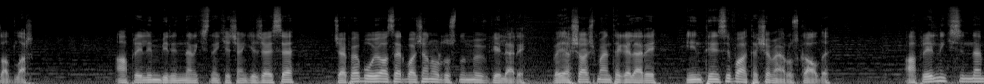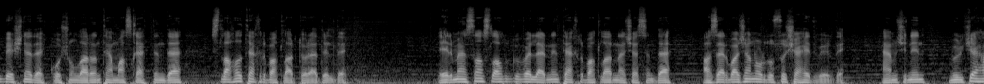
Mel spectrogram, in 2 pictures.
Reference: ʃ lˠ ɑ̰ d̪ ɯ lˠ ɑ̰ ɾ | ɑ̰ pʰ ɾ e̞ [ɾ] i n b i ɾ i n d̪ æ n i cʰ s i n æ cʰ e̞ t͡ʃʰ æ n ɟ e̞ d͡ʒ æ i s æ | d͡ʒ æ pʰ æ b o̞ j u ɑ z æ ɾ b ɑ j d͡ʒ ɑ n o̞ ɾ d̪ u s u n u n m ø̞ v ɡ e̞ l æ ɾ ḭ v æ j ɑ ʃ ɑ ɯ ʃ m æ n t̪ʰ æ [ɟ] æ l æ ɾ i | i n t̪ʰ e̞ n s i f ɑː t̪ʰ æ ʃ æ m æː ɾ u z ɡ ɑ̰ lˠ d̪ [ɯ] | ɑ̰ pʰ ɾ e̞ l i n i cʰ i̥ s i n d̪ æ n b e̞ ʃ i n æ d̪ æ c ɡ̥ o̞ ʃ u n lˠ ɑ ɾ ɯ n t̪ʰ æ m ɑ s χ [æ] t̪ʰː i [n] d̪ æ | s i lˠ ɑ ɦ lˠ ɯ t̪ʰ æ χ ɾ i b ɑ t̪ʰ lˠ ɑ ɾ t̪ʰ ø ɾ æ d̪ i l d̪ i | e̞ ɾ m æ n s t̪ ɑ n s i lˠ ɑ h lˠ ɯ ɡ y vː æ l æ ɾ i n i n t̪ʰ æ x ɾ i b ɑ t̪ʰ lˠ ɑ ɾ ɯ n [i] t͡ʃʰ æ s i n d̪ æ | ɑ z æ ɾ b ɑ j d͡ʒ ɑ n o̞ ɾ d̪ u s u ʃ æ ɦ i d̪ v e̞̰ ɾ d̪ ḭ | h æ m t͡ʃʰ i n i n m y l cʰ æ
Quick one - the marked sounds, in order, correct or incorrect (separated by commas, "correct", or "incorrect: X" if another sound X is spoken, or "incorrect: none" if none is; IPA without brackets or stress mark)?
incorrect: l, incorrect: ɡ, correct, correct, correct, incorrect: æ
